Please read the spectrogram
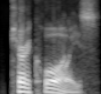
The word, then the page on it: turquoise: American English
